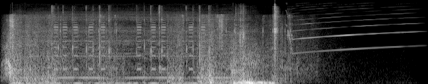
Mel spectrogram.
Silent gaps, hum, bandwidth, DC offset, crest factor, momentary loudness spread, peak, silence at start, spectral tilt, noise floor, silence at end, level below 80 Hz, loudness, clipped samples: none; none; 19 kHz; under 0.1%; 18 dB; 15 LU; 0 dBFS; 0 s; -3.5 dB/octave; -37 dBFS; 0.1 s; -20 dBFS; -17 LUFS; 0.1%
